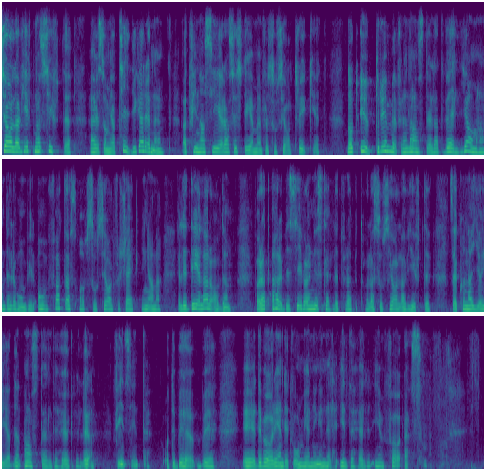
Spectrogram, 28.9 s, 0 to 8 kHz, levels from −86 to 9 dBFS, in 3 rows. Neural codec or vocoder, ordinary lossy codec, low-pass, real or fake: none; Opus, 24 kbps; 7.2 kHz; real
